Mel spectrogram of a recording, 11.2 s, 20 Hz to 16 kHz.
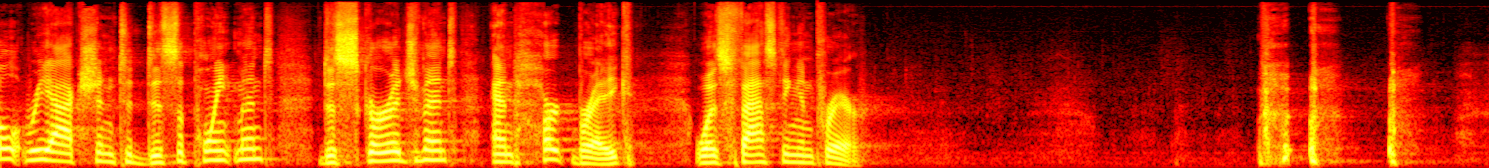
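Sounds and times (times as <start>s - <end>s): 
speech: 0.0s - 6.5s, 9.4s - 9.7s
staged cough: 9.4s - 11.1s.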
